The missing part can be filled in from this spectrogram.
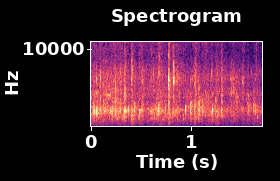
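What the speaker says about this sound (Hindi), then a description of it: "ताली बजा दीजिए" A room full of people claps together in brisk, dense applause, steady and fairly loud from start to finish with no break or fade, the individual hand claps blurring into one continuous wash of sound.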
